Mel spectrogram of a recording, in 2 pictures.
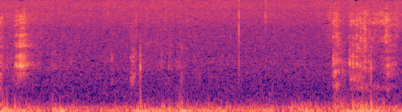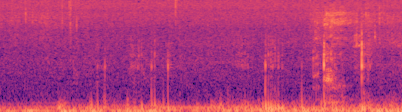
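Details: Female Staffordshire Bull Terrier on guard over her stick, growling: a low, steady rumbling growl running through the whole stretch, swelling in places, with scattered brief rustles and clicks of movement.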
